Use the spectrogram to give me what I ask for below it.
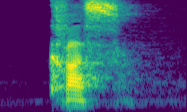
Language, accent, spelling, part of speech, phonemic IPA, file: French, France, crasse, adjective / noun / verb, /kʁas/, LL-Q150 (fra)-crasse.wav
- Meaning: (adjective) 1. crass 2. dirty, filthy; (noun) 1. filth, muck 2. froth, foam; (verb) inflection of crasser: first/third-person singular present indicative/subjunctive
